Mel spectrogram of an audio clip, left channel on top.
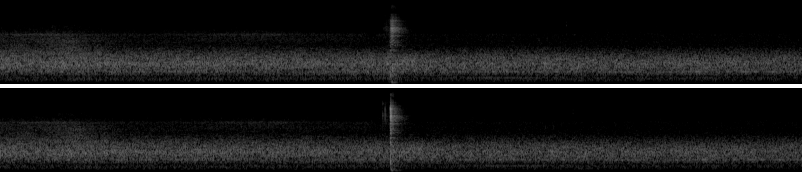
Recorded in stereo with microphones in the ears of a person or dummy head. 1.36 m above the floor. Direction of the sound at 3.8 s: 55° right (ahead or behind).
